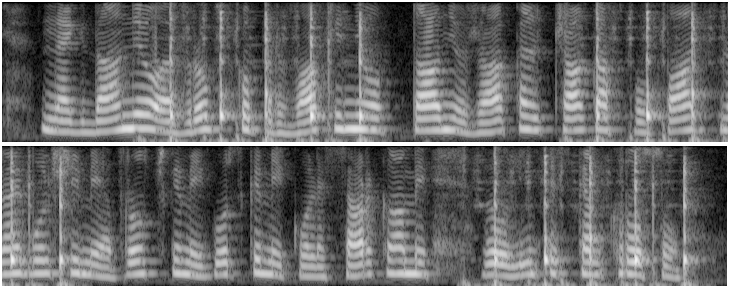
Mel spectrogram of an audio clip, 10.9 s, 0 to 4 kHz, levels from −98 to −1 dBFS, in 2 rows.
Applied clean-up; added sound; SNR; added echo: none; Dishes, pots, and pans; 1 dB; none.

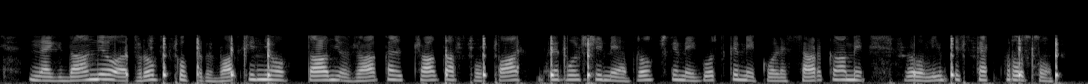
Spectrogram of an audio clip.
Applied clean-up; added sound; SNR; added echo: neural diffusion model UNIVERSE++.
